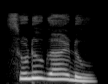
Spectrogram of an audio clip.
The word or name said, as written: ಸಿಟ್ಟುಗುಟ್ಟು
